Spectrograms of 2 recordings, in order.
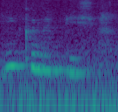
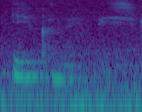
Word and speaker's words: иконопись: всегда в основном произносят иконопись. Но что интересно, ни от одного иконописца я такого повторения не слышала. Они все повально говорят иконопись, да, иконопись, они говорят, как бы с ударением на слове икона.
